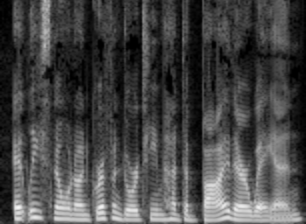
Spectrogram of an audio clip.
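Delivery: plain reading voice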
